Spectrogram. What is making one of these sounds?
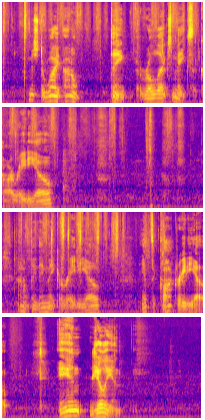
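Trading cards riffle and click as they are flipped through by hand.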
